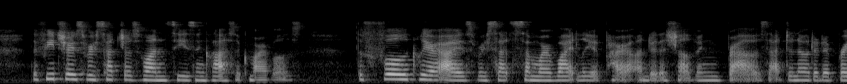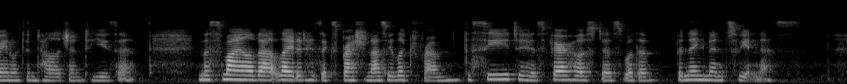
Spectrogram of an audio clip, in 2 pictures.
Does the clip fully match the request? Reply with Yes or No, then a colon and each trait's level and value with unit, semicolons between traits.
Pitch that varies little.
Yes: narrow, 1.9 semitones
